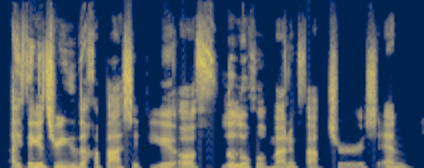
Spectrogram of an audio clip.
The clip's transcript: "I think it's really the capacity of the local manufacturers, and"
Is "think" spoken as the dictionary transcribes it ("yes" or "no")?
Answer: yes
